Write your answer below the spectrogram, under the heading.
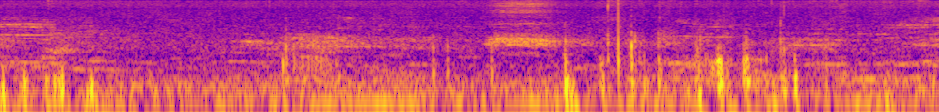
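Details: Summer crow calls: two hoarse caws about a second apart, mixed with scattered sharp clicks and taps over a low rumbling background.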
